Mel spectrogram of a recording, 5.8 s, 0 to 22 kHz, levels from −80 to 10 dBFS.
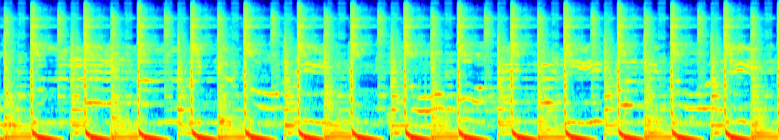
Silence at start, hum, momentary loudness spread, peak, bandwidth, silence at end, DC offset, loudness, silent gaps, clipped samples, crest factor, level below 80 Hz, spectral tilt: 0 s; none; 1 LU; 0 dBFS; over 20 kHz; 0 s; under 0.1%; -8 LUFS; none; 1%; 8 dB; -14 dBFS; -4 dB/octave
